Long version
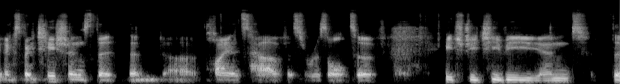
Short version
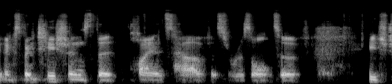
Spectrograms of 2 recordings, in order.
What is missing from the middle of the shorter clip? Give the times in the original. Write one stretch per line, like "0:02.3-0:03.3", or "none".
0:01.2-0:02.0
